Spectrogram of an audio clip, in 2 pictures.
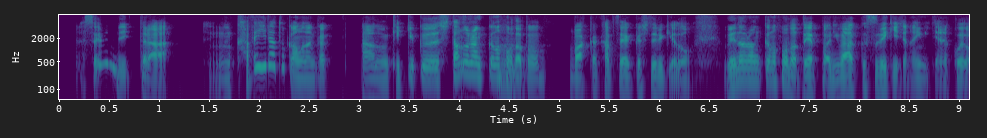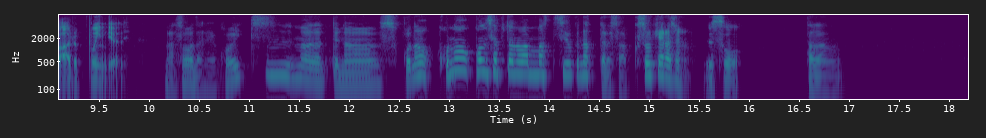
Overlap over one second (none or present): none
